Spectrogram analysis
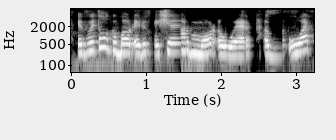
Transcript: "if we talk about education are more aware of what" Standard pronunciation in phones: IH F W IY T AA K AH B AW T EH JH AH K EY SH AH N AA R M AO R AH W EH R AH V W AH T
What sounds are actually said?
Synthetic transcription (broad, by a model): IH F W IY T AA K AH B AW T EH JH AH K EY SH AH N AA R M AO R AH W EH R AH B W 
